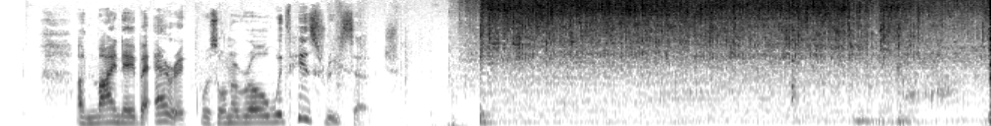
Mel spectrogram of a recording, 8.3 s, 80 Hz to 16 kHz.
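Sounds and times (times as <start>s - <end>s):
speech: 0.6s - 4.0s
kitchen tap water running into a sink: 3.7s - 8.2s.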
